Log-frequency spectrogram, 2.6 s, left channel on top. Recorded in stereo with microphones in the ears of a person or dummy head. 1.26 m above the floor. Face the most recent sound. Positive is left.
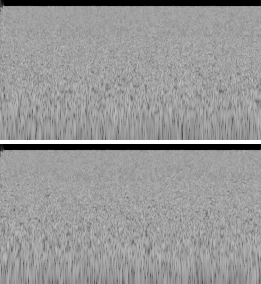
No sound to turn to.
